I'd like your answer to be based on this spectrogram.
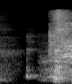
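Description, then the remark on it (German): A single sneeze: a quick breath in, then a sharp, loud, hissing burst of air that trails off. No one speaks. “Gesundheit. Ui. Das bleibt bestimmt drin.”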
